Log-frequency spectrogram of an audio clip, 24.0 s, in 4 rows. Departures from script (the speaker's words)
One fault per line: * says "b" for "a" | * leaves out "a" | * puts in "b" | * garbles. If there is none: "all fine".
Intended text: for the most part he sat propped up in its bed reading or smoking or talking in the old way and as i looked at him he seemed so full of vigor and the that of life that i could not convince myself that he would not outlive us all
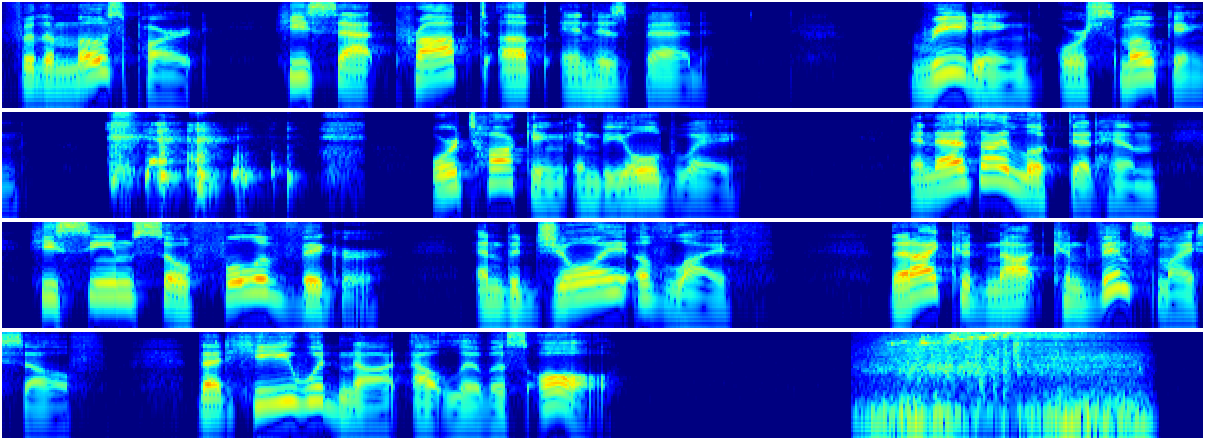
* says "his" for "its"
* says "joy" for "that"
